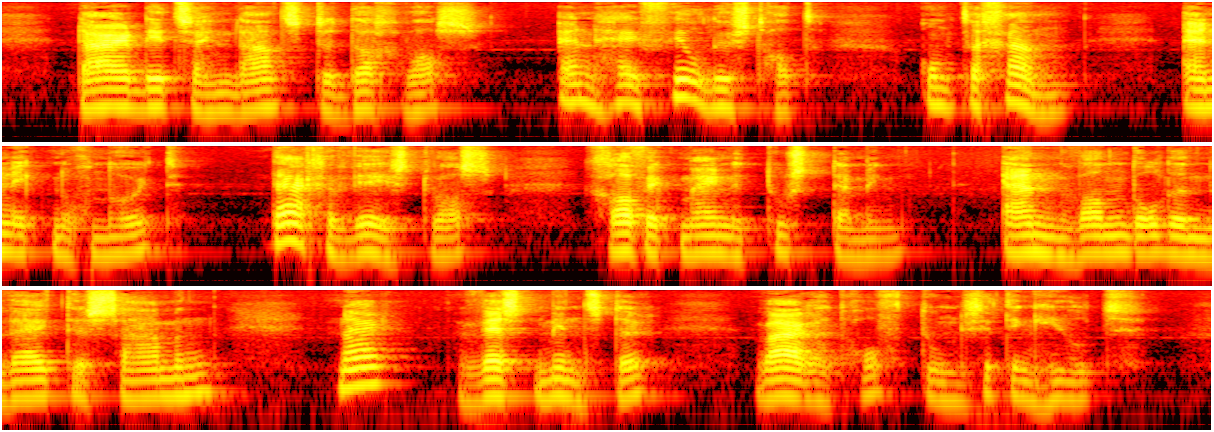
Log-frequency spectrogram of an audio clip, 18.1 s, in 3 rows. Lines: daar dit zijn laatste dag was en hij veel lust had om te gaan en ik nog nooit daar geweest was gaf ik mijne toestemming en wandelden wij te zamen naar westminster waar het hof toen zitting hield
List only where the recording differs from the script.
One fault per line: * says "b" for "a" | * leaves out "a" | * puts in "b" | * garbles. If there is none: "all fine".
all fine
